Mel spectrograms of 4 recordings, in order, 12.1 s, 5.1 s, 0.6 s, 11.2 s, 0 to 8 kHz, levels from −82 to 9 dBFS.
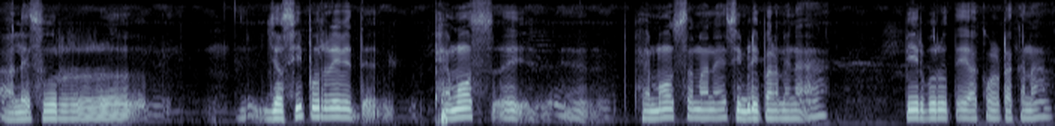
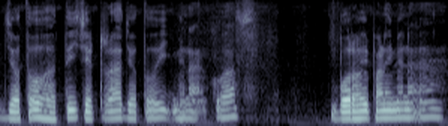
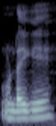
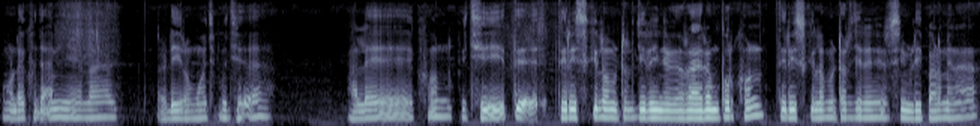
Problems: background sounds at intervals, low volume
